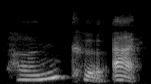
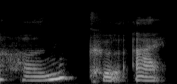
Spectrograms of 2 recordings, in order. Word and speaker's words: 很可爱: Here, 可 third tone and 很 third tone. We change the form of third tone to second tone. Remember? So we pronounce 她很可爱. 她很可爱.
